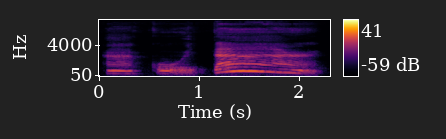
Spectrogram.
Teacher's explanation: à última sílaba aqui é o dar que é mais forte o chamamos então de oxítona quando a última sílaba foram forte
